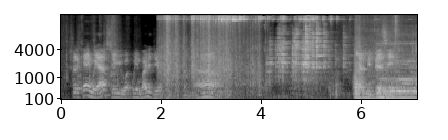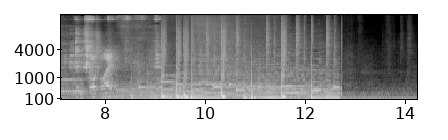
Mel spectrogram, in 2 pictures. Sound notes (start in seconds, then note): 2.0 chains clanging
